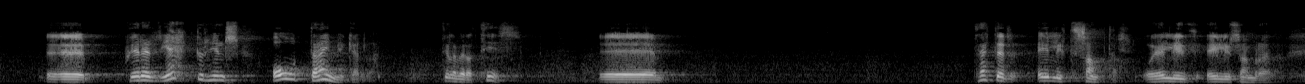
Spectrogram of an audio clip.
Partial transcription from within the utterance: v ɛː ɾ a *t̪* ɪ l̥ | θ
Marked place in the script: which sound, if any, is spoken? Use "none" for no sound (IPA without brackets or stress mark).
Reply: t̪ʰ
